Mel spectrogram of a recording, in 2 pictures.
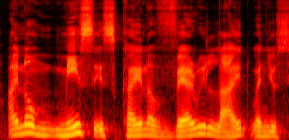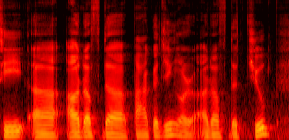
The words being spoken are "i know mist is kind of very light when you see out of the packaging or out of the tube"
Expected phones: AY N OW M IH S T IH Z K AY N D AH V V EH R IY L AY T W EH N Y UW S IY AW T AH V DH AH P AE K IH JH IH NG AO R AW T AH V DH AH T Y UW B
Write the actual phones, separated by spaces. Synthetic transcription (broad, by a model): AY N OW M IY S IH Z K AY N D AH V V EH R IY L AY T W EH N Y UW S IY AW T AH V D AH P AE K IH JH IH NG AO R AW T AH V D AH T Y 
